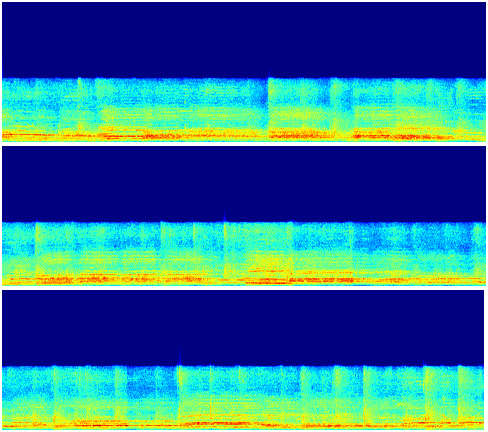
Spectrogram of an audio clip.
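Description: Gospel choir of mixed voices singing in Southern African clap-and-tap church style, with hand claps keeping the beat.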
